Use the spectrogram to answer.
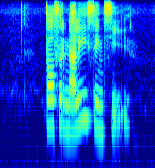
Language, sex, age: Afrikaans, female, 19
